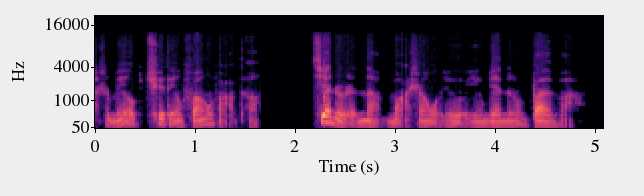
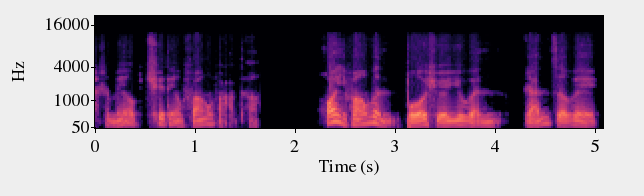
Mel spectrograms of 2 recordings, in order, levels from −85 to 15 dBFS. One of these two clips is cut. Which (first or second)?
second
